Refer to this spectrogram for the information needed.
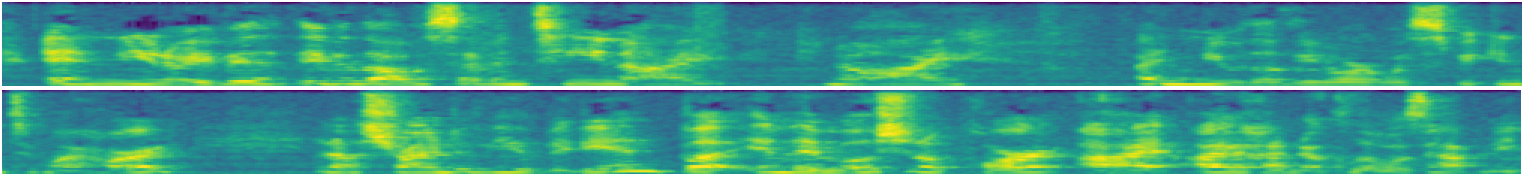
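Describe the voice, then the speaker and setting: A woman with a Venezuelan accent, fairly high-pitched and fairly even in intonation, over noticeable background noise. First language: Spanish. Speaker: podcast guest. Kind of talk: casual chat. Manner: halting, repeats words.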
